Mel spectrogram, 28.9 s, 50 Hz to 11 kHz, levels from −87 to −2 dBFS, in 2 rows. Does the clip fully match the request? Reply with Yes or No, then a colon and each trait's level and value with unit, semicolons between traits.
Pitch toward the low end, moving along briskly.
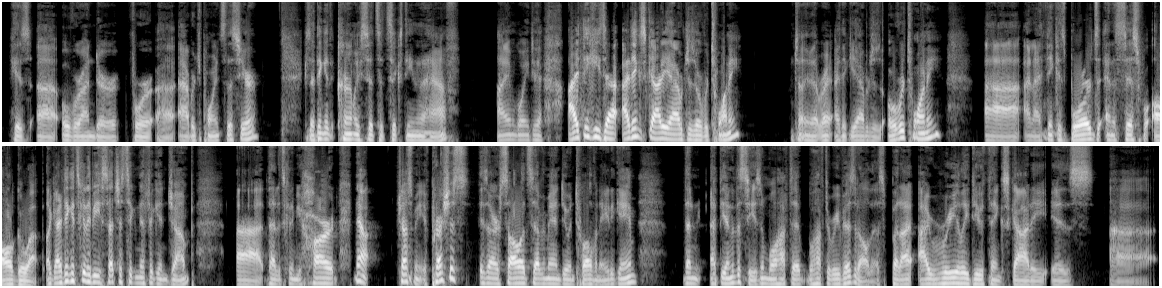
Yes: low, 115 Hz; fast, 245 wpm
